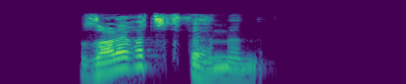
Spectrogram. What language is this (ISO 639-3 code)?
kab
